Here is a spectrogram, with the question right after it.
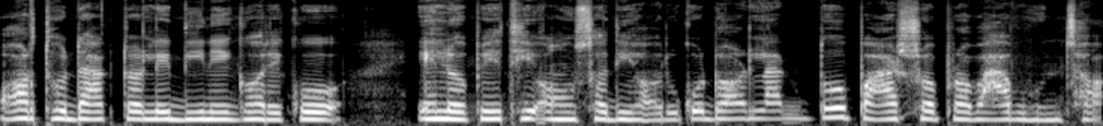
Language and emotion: Nepali, fearful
